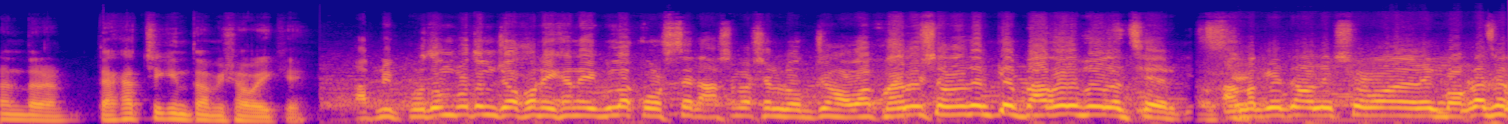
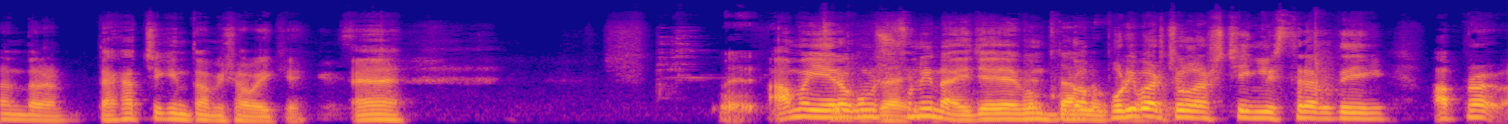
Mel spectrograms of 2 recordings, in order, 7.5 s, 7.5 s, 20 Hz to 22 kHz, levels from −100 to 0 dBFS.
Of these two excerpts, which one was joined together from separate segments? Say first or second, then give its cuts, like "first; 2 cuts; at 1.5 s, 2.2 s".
first; 2 cuts; at 1.6 s, 5.9 s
